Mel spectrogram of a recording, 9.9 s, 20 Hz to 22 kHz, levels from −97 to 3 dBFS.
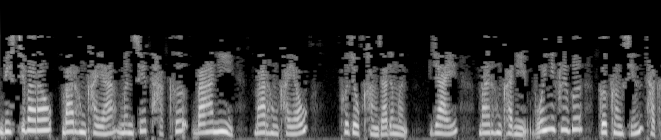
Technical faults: MP3 compression

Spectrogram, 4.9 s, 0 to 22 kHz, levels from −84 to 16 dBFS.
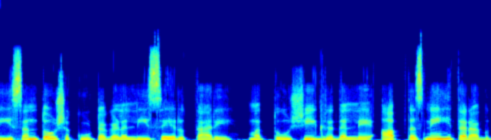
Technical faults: Bluetooth SBC compression; drift correction step

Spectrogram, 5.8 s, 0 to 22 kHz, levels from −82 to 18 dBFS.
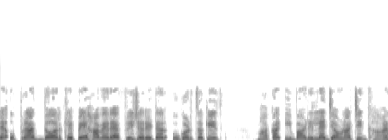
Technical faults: MP3 compression

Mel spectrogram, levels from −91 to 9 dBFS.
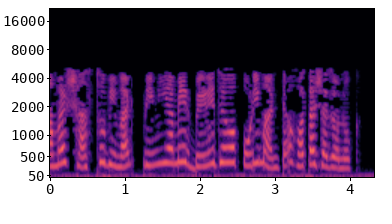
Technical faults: MP3 compression

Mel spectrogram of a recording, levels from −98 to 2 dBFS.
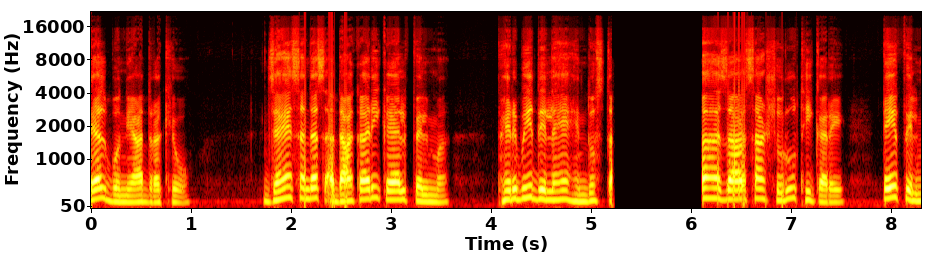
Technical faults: lost packet rebuilt from error correction; processor overload crackle; audio dropout to silence

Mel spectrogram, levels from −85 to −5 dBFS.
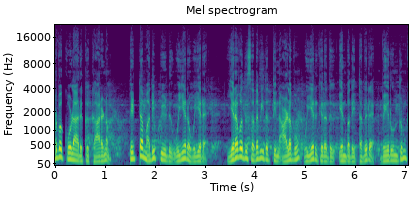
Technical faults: feedback echo between two devices

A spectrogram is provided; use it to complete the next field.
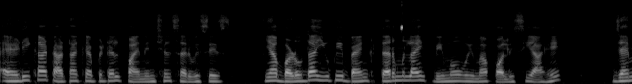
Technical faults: DAB burbling

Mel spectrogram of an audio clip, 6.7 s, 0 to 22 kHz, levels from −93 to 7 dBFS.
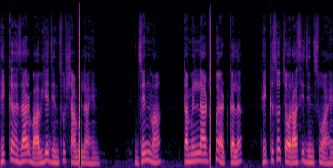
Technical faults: wireless microphone squelch dropout

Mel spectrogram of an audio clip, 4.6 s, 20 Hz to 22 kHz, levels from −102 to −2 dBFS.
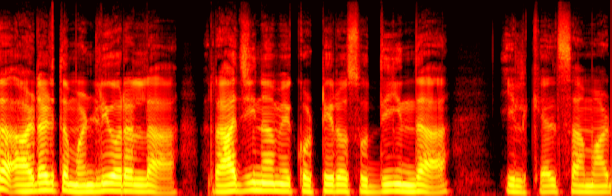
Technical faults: none

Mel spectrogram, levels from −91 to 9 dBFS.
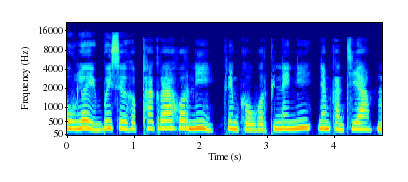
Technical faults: adaptive stream at a lower bitrate

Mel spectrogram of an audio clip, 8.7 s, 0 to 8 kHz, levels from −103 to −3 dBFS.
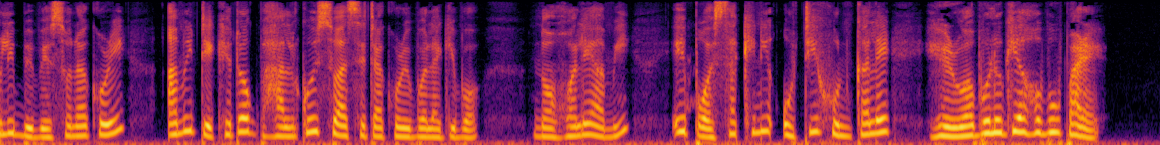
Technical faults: none

